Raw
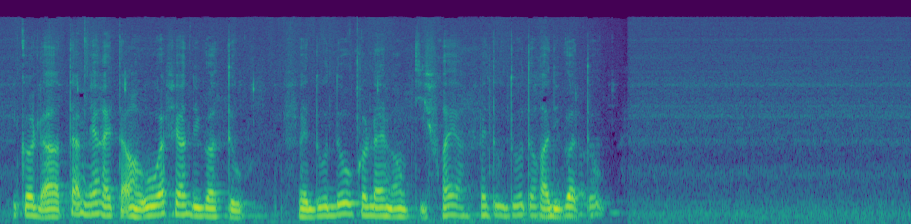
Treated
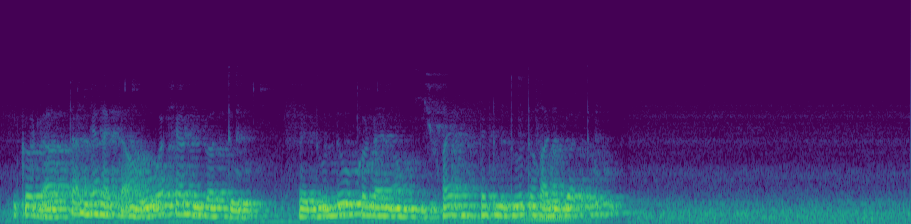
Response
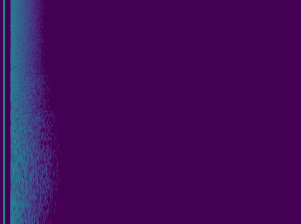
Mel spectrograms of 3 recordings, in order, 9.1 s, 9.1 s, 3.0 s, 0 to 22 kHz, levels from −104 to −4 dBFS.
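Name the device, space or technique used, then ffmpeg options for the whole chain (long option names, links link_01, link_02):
television next door: -filter_complex "[0:a]acompressor=threshold=-21dB:ratio=6,lowpass=320[link_01];[1:a]atrim=start_sample=2205[link_02];[link_01][link_02]afir=irnorm=-1:irlink=0,volume=6.5dB"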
